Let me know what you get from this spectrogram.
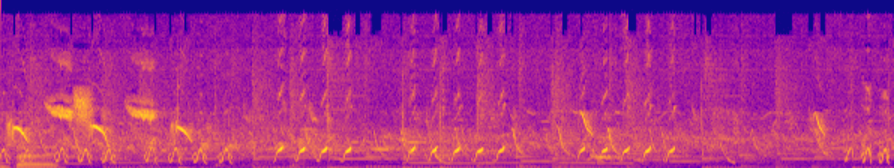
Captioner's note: birds chirping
